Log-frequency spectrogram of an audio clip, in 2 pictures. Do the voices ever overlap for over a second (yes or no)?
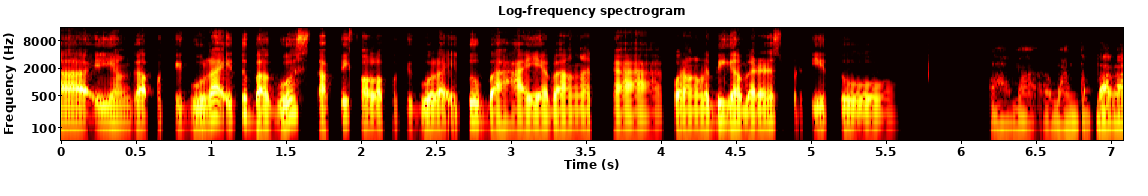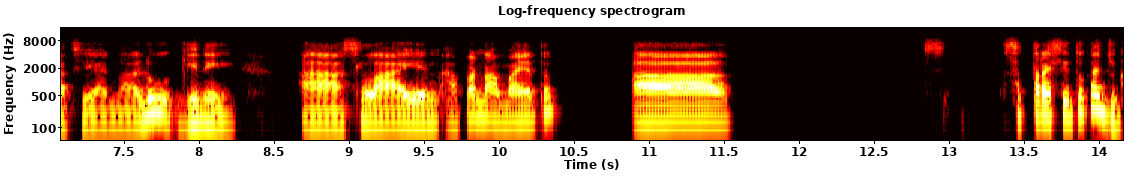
no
